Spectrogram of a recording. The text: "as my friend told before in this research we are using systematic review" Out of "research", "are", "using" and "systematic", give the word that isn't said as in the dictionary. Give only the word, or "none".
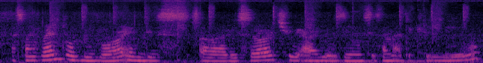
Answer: none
